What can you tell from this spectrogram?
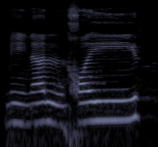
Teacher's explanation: را کو باریک پڑھیں گے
